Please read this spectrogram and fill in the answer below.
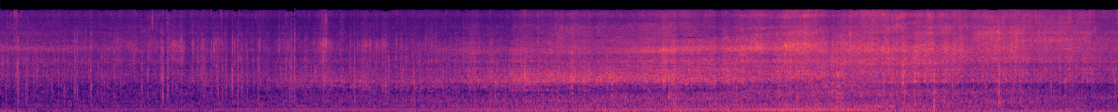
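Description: A motor vehicle's engine humming steadily and drawing closer, louder and louder until about three quarters of the way through, then easing slightly, over a rising hiss.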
